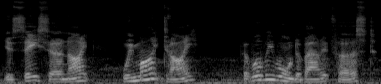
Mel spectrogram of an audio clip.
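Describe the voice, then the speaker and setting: A sardonic young rogue. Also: male voice, a little high, very animated, moderate pace, fairly bright tone, a little hiss or hum. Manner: mocking, sardonic.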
